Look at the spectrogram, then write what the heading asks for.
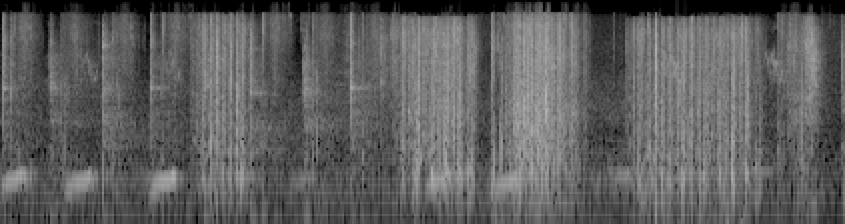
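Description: Pigeons coo repeatedly in a city scene from the video game LA Noire Remaster, each low rising call recurring about once a second over a busy background of footsteps, rustling and other game noise.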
